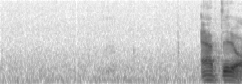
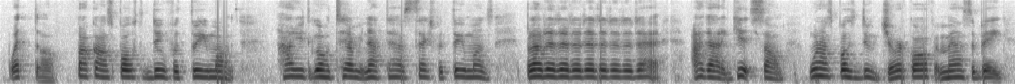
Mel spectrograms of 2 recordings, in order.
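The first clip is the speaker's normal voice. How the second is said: high, mocking outraged female voice; hammed-up indignant woman ranting; 9 semitones higher than usual. Mocking the woman's outraged reply, high and indignant.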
